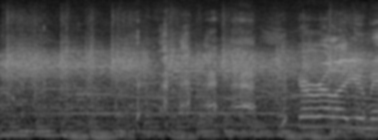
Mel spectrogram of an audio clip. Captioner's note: laughs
